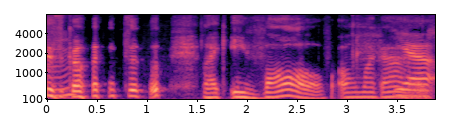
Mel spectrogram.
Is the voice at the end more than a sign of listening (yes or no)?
yes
